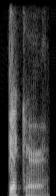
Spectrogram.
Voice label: "bicker", American

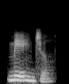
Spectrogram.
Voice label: "mangel", Indian

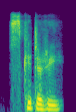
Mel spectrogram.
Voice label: "skittery", Indian

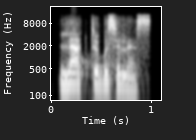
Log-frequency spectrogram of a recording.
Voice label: "lactobacillus", Indian

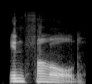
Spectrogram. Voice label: "infold", American

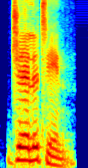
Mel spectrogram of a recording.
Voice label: "gelatin", Indian

